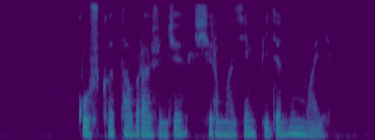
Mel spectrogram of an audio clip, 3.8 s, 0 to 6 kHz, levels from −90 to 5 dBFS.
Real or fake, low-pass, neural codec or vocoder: real; 5.4 kHz; none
